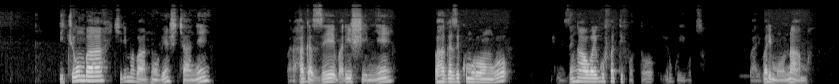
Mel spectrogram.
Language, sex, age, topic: Kinyarwanda, male, 25-35, health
